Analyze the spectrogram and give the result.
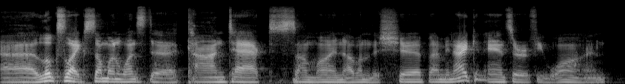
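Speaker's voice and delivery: gruff, rough male voice. Voicing Lady offering to answer a call from the surface: gravelly male voice. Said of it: "Your voice sounds very much gravelier".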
